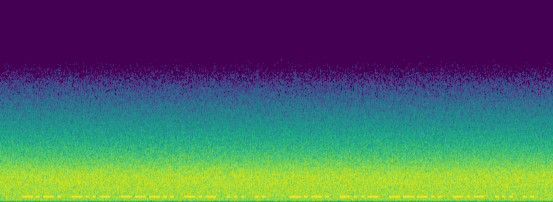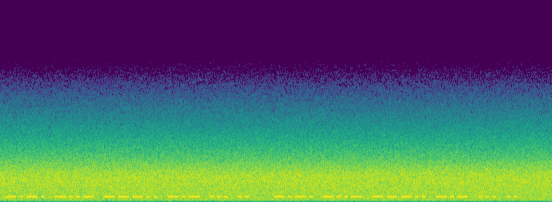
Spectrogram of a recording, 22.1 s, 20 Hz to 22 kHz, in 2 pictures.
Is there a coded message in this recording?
Yes: Morse code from 0.4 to 21.5 s, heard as a keyed tone, machine-sent, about 17 wpm, 660 Hz, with radio hiss. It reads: CX8KSI CX8KSI CX8KSI CX8KSI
